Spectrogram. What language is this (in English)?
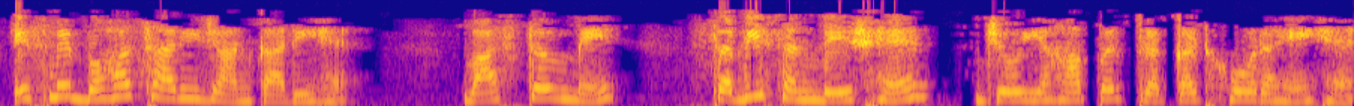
Hindi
